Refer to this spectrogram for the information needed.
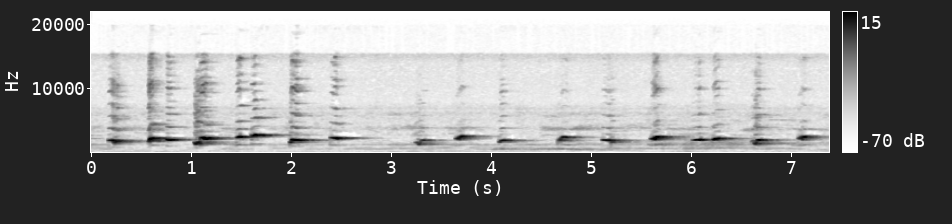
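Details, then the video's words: Yellow-vented bulbul (trucukan) singing in a slow, deep-toned ropel style: a steady run of short, liquid chirping notes, each slurring downward, about two per second, with a soft low warble underneath. "suara trucuk ropel dengan nada lamabat dan ngebas"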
